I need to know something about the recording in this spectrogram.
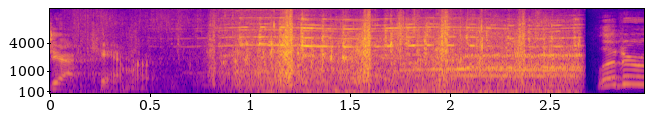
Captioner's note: slow jackhammer sounds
